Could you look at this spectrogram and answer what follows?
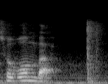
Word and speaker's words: Toowoomba: Don't try to pronounce it. It's called Toowoomba.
